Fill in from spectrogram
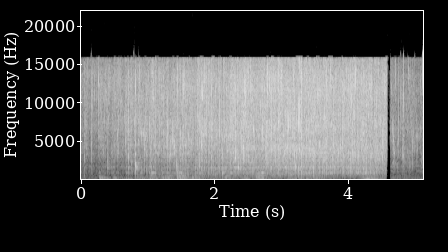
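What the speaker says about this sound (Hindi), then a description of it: "ये गरम हो चुका है, राई और ज़ीरा। राई ज़ीरा होने के बाद इसमें हम डाल देंगे करी पत्ते।" Curry leaves crackle and sizzle loudly in hot oil with mustard seeds and cumin, a steady dense frying hiss that holds for several seconds before cutting off abruptly near the end.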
